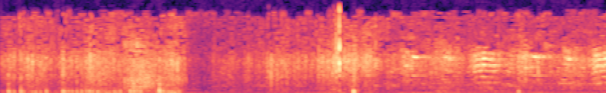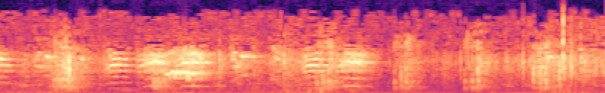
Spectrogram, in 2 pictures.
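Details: A myna singing, recorded quietly so as not to disturb it: a dense run of harsh, rasping chatter with scratchy broadband notes and a few brief squeaks, over a steady low electrical hum.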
